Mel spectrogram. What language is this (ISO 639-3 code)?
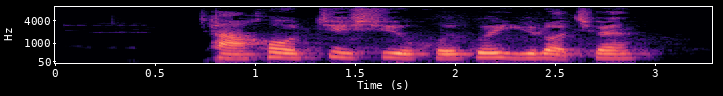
zho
